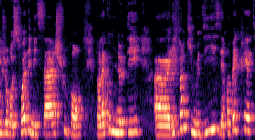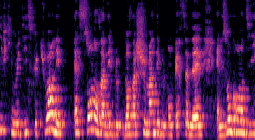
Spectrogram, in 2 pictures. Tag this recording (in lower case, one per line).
speech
